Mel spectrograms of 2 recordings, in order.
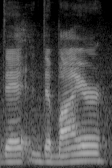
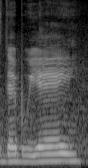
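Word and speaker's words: de Buyer: A lot of people pronounce it de Bayer, but it's Debouillet, Le Creuset.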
